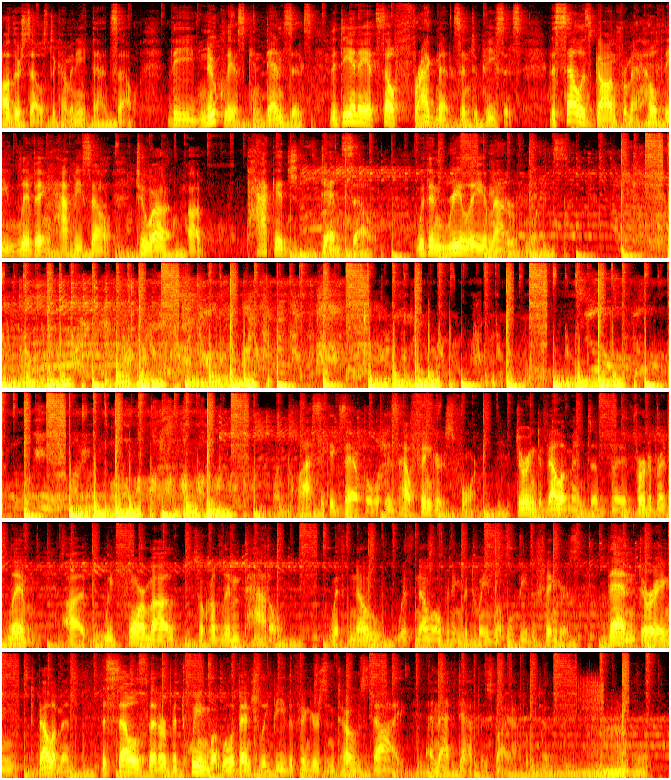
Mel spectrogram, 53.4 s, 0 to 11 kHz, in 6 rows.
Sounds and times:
Speech: 0:00.0 - 0:11.6, 0:12.2 - 0:16.4, 0:30.4 - 0:51.9
Music: 0:00.0 - 0:53.3.

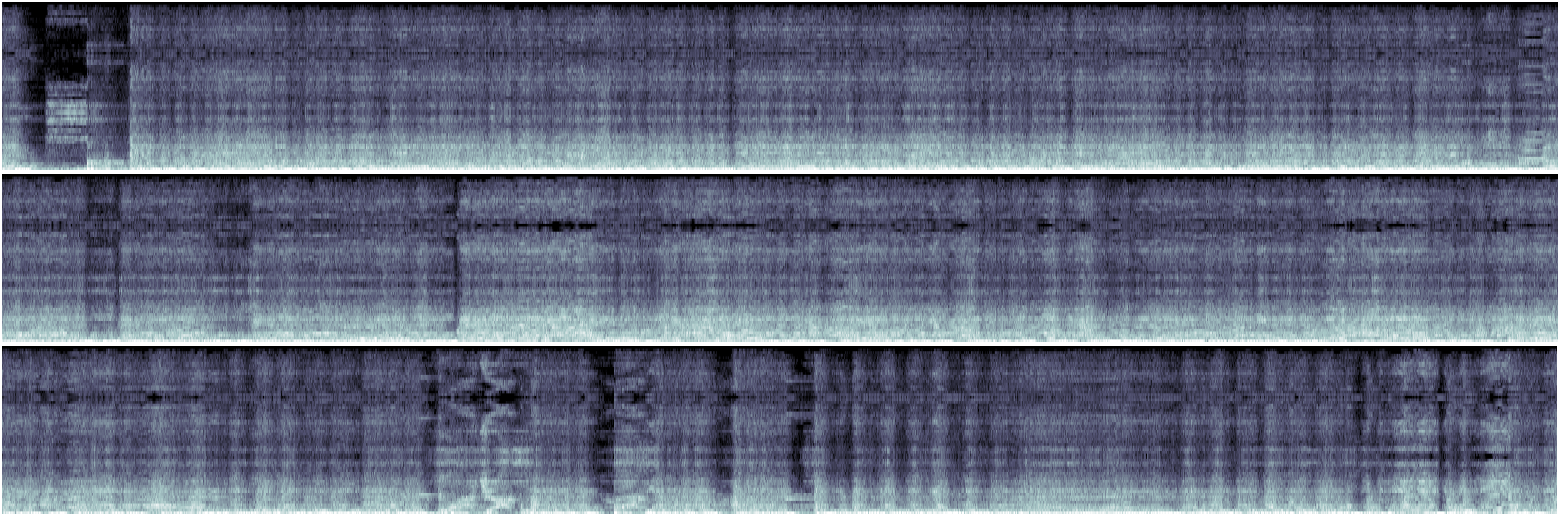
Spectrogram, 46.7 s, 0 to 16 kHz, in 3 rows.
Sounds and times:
Music: 0:00.0 - 0:46.6.

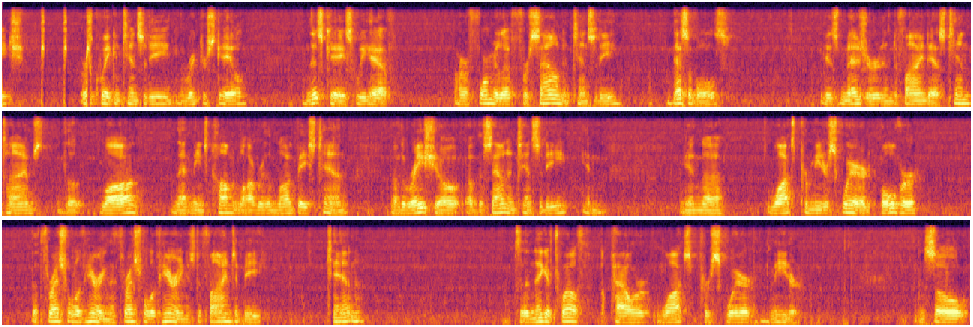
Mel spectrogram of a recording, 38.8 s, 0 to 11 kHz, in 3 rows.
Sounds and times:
Speech: 0:00.0 - 0:00.4, 0:01.0 - 0:03.3, 0:04.0 - 0:05.3, 0:06.0 - 0:08.3, 0:08.9 - 0:09.8, 0:10.9 - 0:21.0, 0:22.0 - 0:25.2, 0:26.2 - 0:29.4, 0:30.2 - 0:30.8, 0:32.6 - 0:36.6, 0:38.0 - 0:38.7.

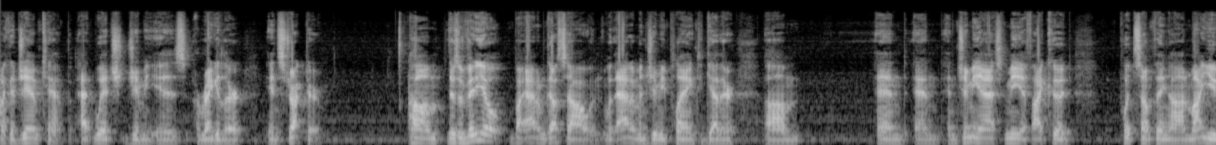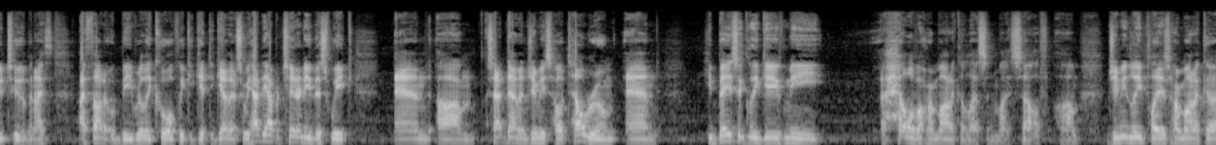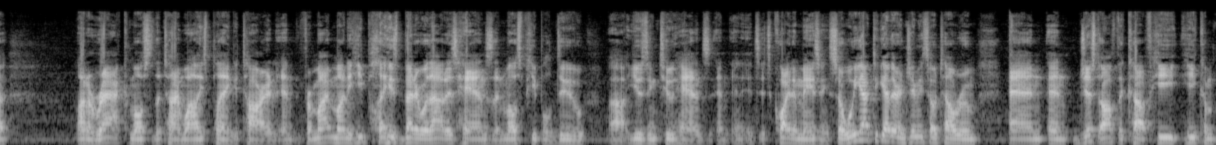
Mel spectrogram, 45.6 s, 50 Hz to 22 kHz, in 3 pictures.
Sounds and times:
Speech: 0:00.0 - 0:04.1, 0:05.0 - 0:10.0, 0:10.9 - 0:13.4, 0:14.0 - 0:25.5, 0:26.2 - 0:30.5, 0:31.4 - 0:45.6.

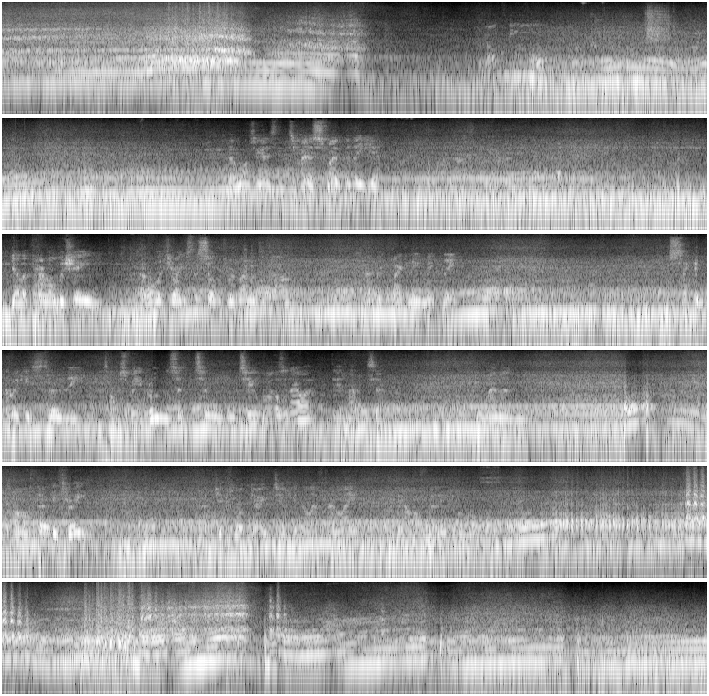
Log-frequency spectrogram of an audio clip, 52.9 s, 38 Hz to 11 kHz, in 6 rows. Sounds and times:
Speech: 0:11.6 - 0:13.6, 0:17.7 - 0:21.3, 0:22.2 - 0:23.4, 0:26.0 - 0:31.2, 0:32.4 - 0:32.9, 0:35.4 - 0:36.4, 0:37.7 - 0:41.2.

